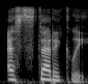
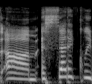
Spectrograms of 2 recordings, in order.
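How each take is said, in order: First: The T sound in the middle is pronounced. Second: The T sound in the middle is dropped.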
